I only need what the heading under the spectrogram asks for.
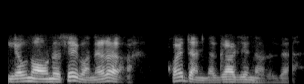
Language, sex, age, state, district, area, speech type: Nepali, male, 30-45, West Bengal, Darjeeling, rural, conversation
